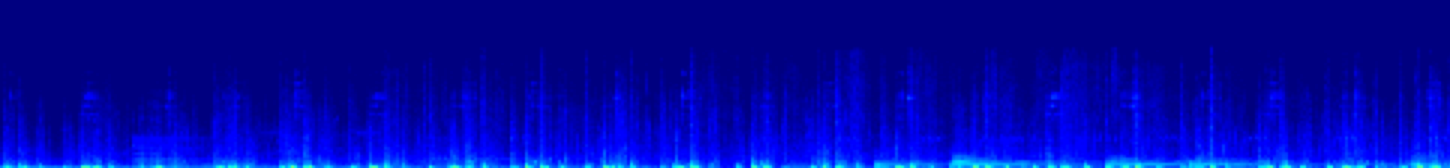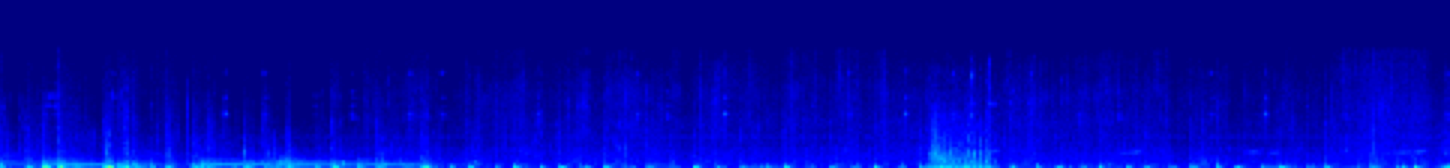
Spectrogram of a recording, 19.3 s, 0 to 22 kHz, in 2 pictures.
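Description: Horse hooves clip-clopping at a steady walking rhythm in the video game Red Dead Redemption 2, close and continuous, with faint music notes drifting in and out underneath.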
